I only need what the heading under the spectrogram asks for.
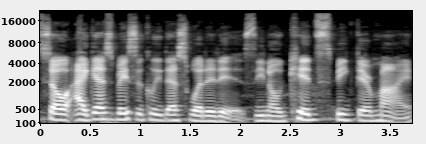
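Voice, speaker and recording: The recording is very clean, with a silent background. A woman speaks at a fairly slow pace in a bright, sharp tone. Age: adult. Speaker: radio show host. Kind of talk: monologue on a talk show.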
